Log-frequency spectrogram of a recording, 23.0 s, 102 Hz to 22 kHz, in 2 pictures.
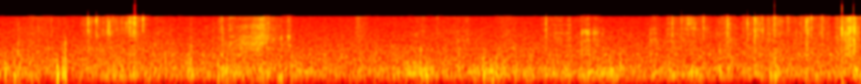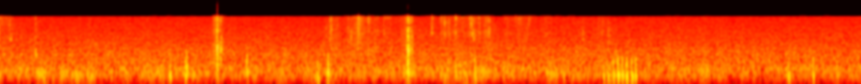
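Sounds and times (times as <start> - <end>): plastic packaging crinkling: 0.0 - 4.0, 7.2 - 12.1, 14.3 - 14.5, 15.8 - 19.8.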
